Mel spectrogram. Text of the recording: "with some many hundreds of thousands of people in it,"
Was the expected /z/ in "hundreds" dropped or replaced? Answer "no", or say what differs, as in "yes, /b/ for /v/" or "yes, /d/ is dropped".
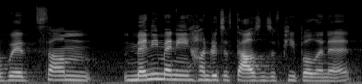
no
